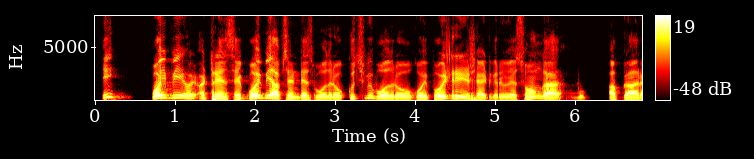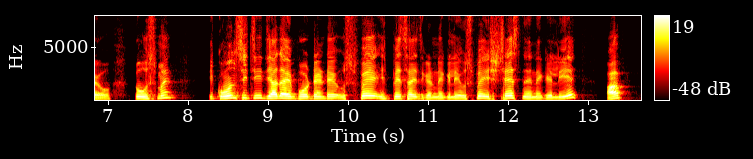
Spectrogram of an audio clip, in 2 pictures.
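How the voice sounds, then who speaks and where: Guy teaching an exam-prep class, bit high voice, keeps checking in with students. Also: clean tone. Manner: explains step by step, checks in with "ठीक है?"; reads English definitions slowly. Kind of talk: Hindi-English exam-prep lecture.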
